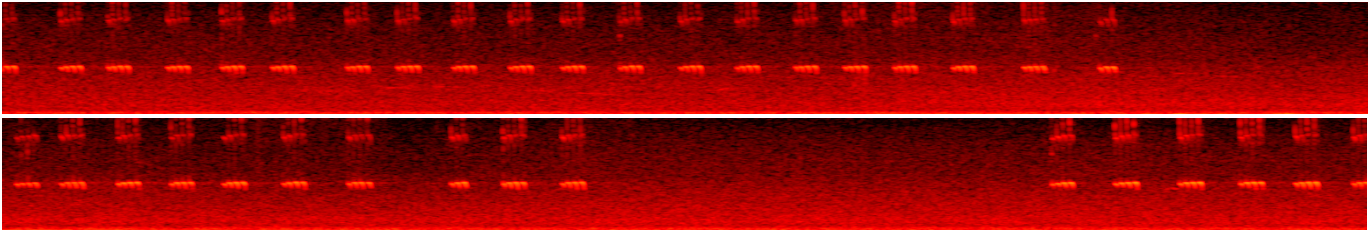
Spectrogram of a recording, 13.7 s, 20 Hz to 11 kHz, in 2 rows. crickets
0.0 5.7, 6.8 9.9, 12.1 13.6

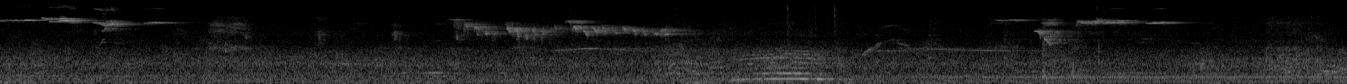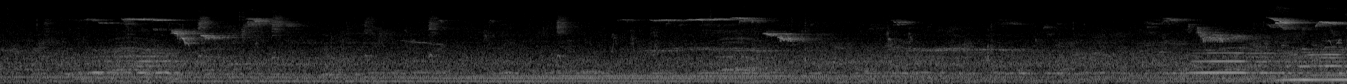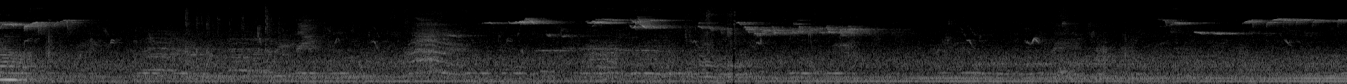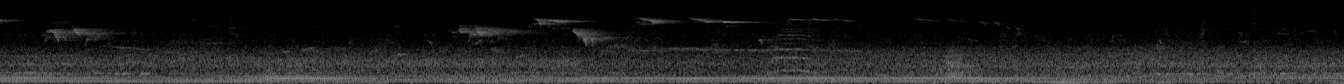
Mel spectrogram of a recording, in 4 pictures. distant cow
25.4 27.4

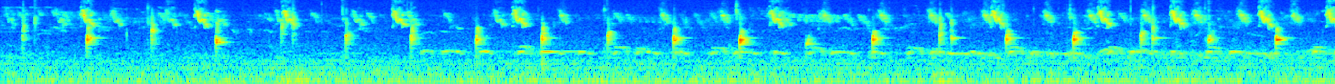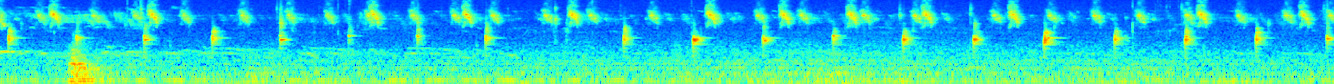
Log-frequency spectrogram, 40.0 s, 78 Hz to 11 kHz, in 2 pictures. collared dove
6.1 27.8

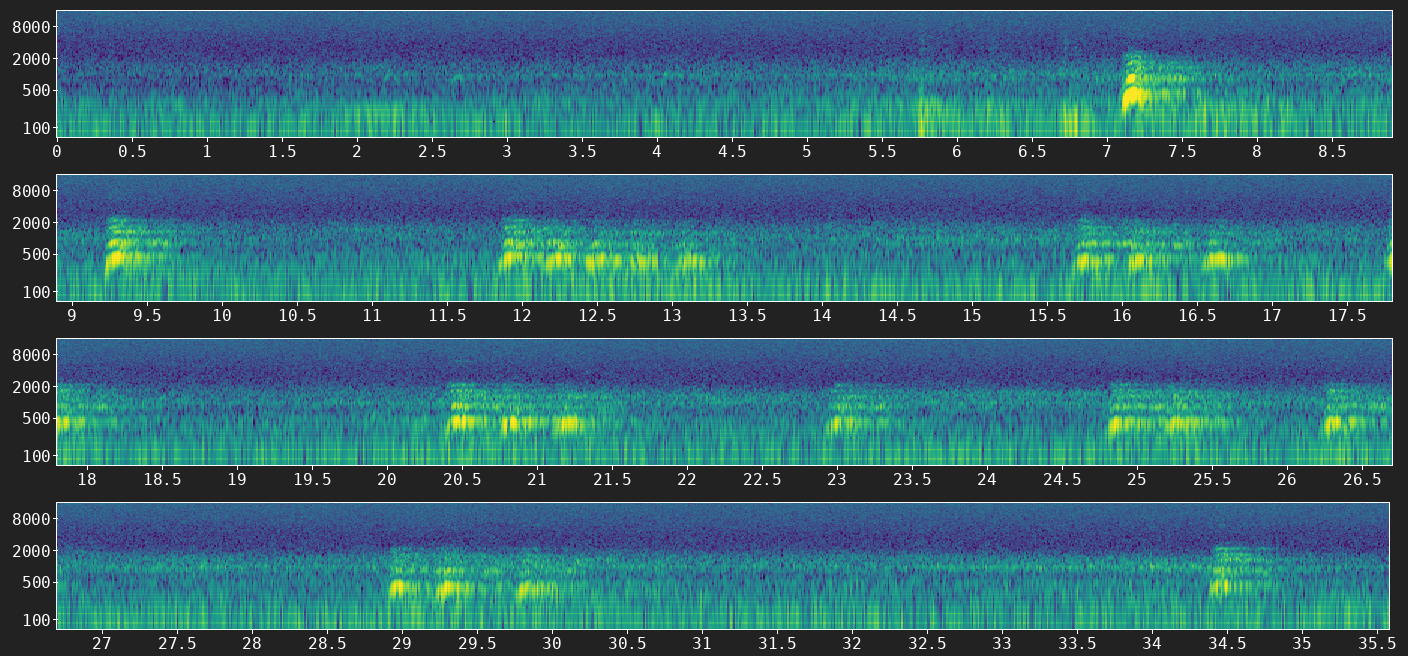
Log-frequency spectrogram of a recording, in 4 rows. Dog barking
2.6 2.9, 7.1 7.8, 9.2 9.9, 11.8 13.5, 15.7 17.1, 17.8 18.4, 20.4 21.7, 22.9 23.6, 24.8 26.8, 28.9 30.3, 34.4 35.0

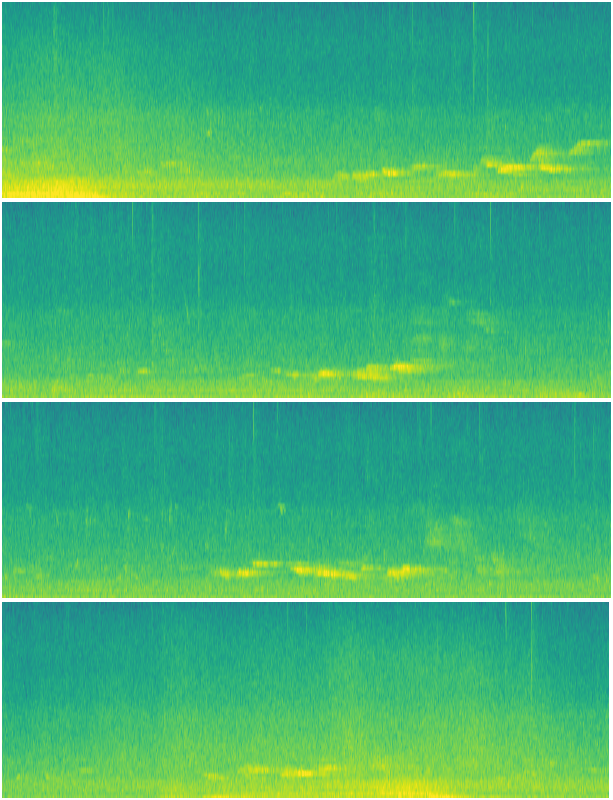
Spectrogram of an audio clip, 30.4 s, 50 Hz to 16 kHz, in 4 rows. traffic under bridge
0.0 4.4, 24.5 30.4

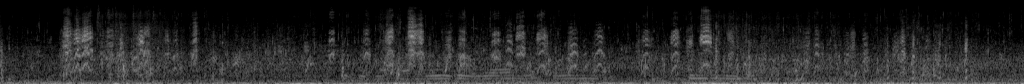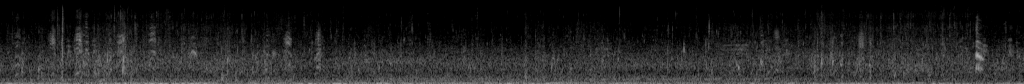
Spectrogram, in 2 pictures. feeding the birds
0.5 9.8

